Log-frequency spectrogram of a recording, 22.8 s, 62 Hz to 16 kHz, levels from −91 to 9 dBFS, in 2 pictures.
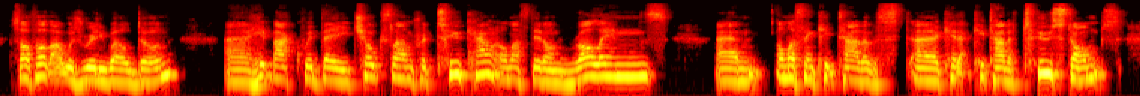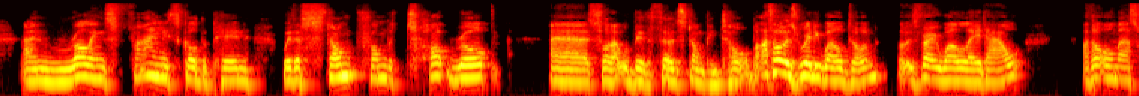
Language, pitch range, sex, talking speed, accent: English, 155-195 Hz, male, 195 wpm, British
